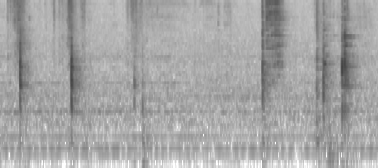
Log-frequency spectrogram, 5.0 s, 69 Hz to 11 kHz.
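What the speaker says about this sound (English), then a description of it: "the rest of it I'm going to cut up into maybe 1-inch cubes" Knife chopping the cleaned-out core of a vegetable into rough 1-inch cubes on a cutting board, with sharp, separate cuts spaced irregularly, close and clear, with no talk.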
